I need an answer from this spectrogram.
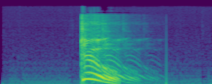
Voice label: narrator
